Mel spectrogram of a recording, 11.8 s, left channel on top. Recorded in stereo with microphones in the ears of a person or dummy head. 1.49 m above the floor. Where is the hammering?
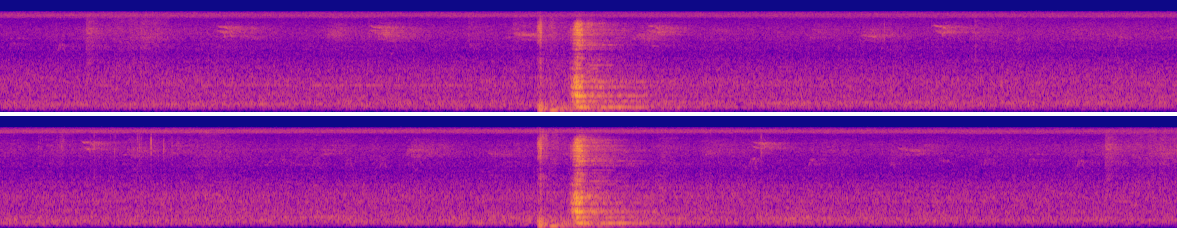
Centre (ahead or behind), 1.1 m.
